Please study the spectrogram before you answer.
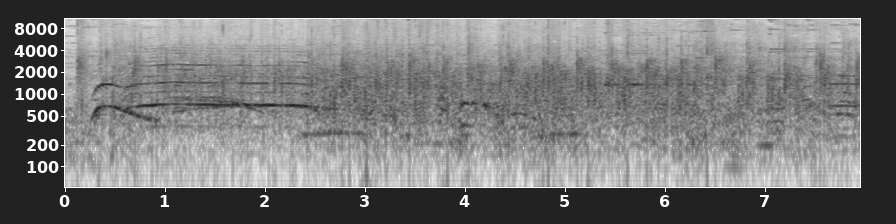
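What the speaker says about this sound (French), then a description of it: "Je crois qu'on peut l'applaudir." Loud, sustained applause from a crowd at a carnival medal ceremony, steady clapping throughout with a few scattered cheers and voices briefly audible at the start.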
